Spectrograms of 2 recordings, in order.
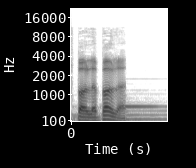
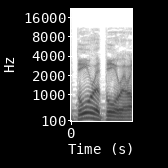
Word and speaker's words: Bora Bora: The name comes from the saying, Pora Pora Maita Pora, created by the gods, by the locals, sometimes pronounced as Bola Bola. In World War II, Bora Bora Island served as a military supply base, oil depot, airstrip, seaplane base, and defensive fortifications.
